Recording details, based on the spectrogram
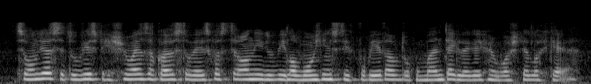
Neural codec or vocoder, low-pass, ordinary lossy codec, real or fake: autoencoder, 22.05 kHz, a latent of 192 numbers a frame, VITS, trained on many speakers; 7.2 kHz; AAC, 32 kbps; fake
